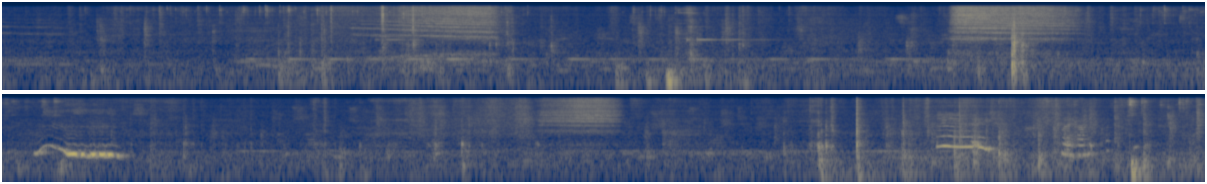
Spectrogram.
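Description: A pink Wubble Bubble ball being blown up by mouth: three long, breathy puffs of air pushed into it, spaced several seconds apart. There is a short, loud squeak about halfway through, and a faint, steady, low hum underneath.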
